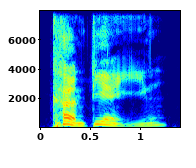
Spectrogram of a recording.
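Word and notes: kan dianying: kan4dian4ying3

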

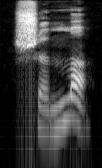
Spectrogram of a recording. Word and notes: shen2me5: female

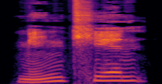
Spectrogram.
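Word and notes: mingtian: ming2tian1

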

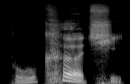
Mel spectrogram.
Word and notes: bu2ke4qi5: pinyin

